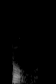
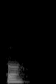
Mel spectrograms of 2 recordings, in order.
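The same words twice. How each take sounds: First: "bo" snapped shut with a glottal stop. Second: Said in the usual way. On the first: Shown as a demonstration. Teacher contrasting old and modern Hebrew, final glottal stop. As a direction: cut the O of "bo" off in the throat. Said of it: "You heard the glottal stop at the end". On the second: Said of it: "But now it's just bo".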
